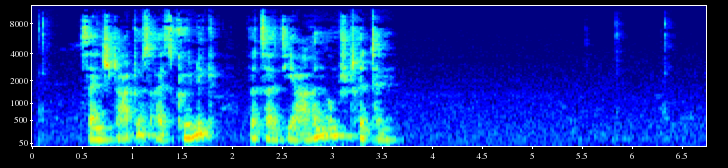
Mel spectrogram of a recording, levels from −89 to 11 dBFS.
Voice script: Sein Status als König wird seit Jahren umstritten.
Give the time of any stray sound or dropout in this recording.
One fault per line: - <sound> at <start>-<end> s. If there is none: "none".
none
